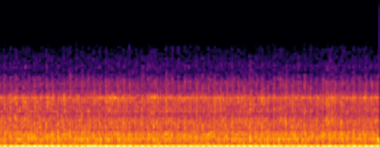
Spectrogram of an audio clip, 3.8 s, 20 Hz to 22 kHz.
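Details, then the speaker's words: Toro 2CV twin-cylinder engine, primary choke of carburettor suspected faulty (falters when throttle opened), restarted after battery refitted: even, steady low putter with soft regular beat, no knocks or misses; smooth tick-over. "Running again. Nice draft out of there. That's working. Isn't that nice, eh? Doesn't that tick over and sound nice?"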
